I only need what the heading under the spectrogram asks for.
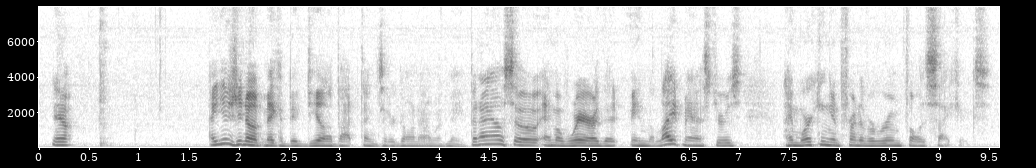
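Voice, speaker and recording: A man's fairly high voice, somewhat breathy, with lively intonation at a fairly quick pace. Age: 70s. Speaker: spiritual channeler and show host. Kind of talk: live Q&A, reading and answering viewer questions. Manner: casual, conversational.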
